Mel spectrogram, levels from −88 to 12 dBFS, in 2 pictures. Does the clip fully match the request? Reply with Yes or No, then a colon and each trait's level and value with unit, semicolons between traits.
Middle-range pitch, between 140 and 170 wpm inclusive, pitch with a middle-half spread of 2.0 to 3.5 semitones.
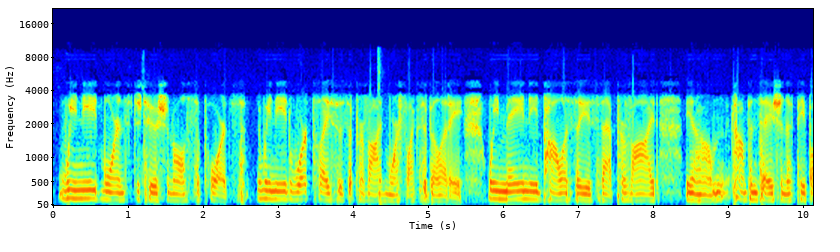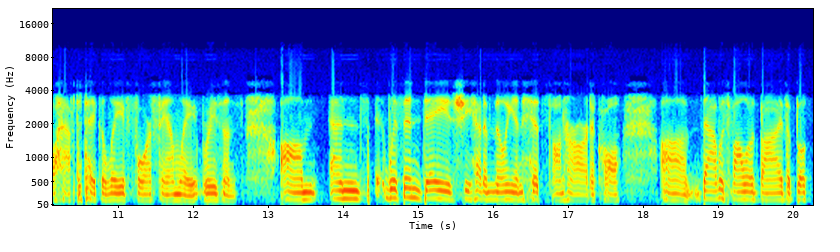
Yes: medium, 145 Hz; average, 150 wpm; average, 2.9 semitones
